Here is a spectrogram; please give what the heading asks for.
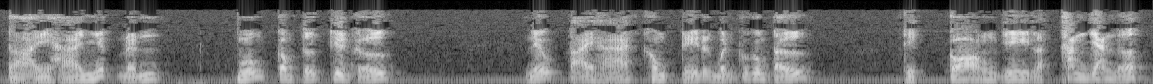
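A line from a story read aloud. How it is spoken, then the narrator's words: Stern, emphatic. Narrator (Vietnamese): Bình Nhất Chỉ gằn giọng nói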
